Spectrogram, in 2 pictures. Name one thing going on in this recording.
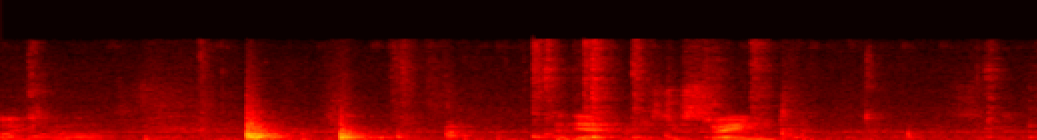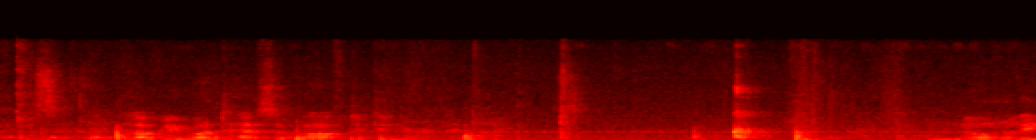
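Glasses clink on a table.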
